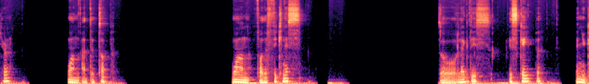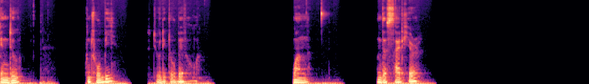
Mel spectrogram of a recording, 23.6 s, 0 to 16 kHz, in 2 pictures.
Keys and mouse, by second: 0.6 r, 6.4 r, 12.7 ctrl+b, 17.1 r.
